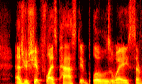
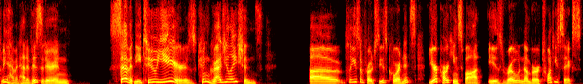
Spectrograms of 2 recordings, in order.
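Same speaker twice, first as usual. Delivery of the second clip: lilting station voice with high leaps; parking announcer, stretching and lifting key words; radio announcer; 4 semitones higher than usual. Acted. Game master as radio voice directing visitors to their spot, singsong announcer. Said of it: "the voice over the radio says".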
